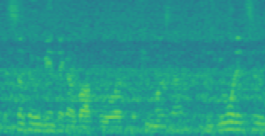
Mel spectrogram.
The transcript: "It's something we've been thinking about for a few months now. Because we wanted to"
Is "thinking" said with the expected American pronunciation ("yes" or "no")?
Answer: no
